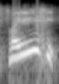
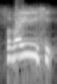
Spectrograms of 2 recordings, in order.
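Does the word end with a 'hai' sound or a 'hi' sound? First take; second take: hi; hi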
